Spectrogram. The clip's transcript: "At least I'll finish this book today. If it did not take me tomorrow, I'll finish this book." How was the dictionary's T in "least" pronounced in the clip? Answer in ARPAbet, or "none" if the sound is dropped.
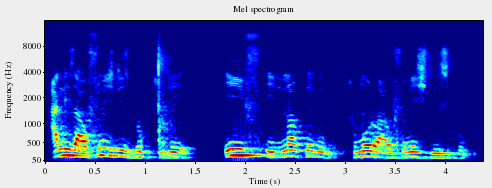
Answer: none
